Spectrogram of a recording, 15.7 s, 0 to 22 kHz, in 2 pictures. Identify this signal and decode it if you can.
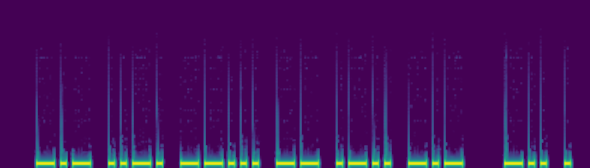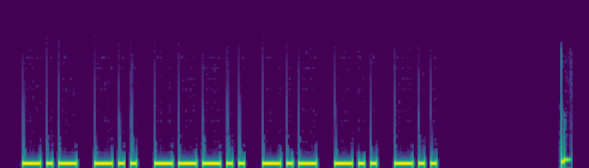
Morse code, heard as a keyed tone, about 15 wpm, 700 Hz. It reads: KF7MLK DE KD8KDD
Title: USA Callsign DE Callsign 15wpm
